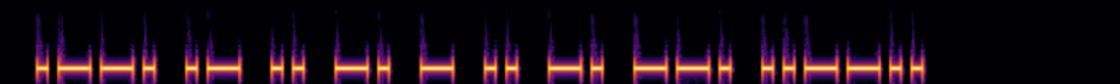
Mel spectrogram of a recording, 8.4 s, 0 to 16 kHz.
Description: Morse code, heard as a keyed tone, about 15 wpm, 700 Hz. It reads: PAINTING?
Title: Sentences from Top 1000 Words - Review Part 6 - 15wpm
